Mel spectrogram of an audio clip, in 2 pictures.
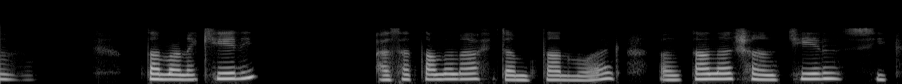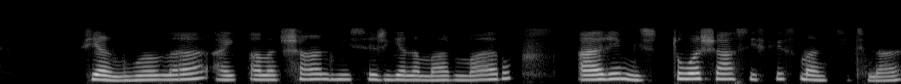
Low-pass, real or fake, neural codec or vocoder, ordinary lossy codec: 5.4 kHz; fake; codec, 16 kHz, about 1 kbps, DyCAST, with the encoder's durations; AAC, 32 kbps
